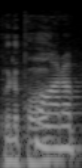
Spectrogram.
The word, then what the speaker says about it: Quinnipiac: Quantipoc.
